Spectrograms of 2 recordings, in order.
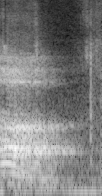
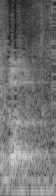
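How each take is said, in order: First: The vowel is long and strongly voiced. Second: The vowel is very short and soft. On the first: The speaker calls it wrong. "it's not uh" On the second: The speaker calls it right. "It's just very short, very soft"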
